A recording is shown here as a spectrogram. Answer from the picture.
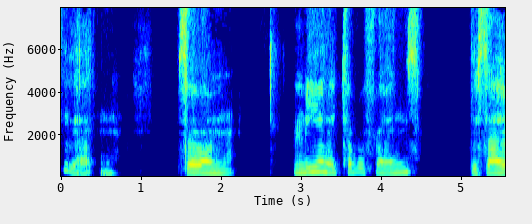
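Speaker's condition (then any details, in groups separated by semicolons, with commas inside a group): Spinal muscular atrophy type 2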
